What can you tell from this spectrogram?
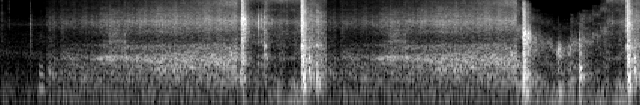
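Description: Skateboard wheels rolling on concrete, growing louder as the board comes closer, with a few sharp board clacks. Near the end come the pop of the tail for a high ollie and the landing about a second later.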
